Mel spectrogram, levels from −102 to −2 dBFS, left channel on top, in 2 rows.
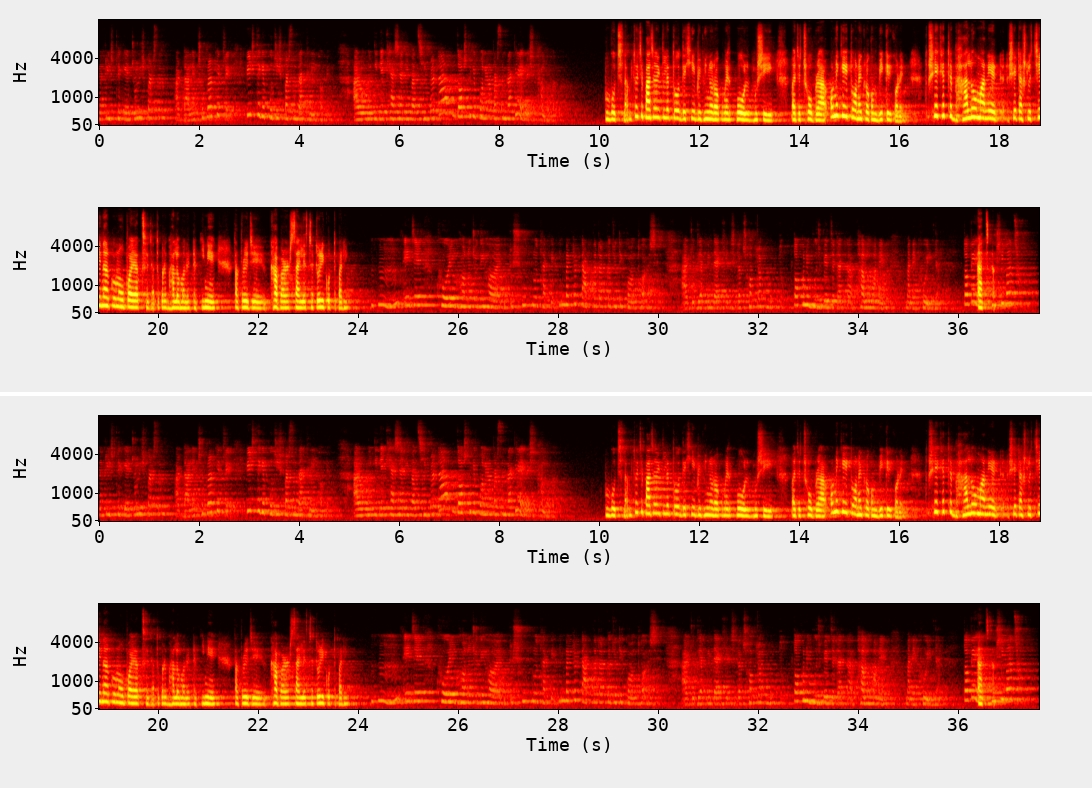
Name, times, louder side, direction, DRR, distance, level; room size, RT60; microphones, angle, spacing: voice 1, 0.0-9.1 24.3-35.7 36.1-37.3, equal, 10° left, -1 dB, 2.8 m, -45 dB
voice 2, 10.1-23.8 36.4-36.5, left 4 dB, 80° left, 16 dB, 0.7 m, -27 dB
25.0 x 19.0 x 9.1 m, 2.2 s
head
